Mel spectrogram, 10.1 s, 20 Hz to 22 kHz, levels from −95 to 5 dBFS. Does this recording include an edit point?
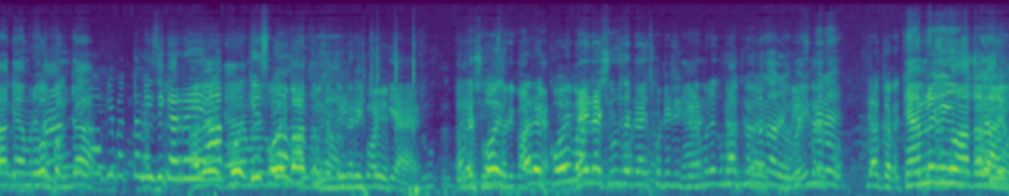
no; 0 cuts

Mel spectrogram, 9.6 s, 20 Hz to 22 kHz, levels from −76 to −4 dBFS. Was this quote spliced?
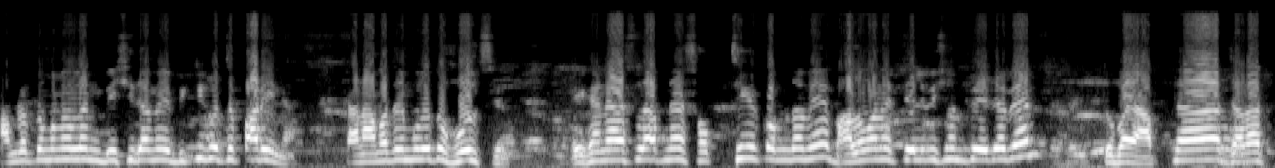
no; 0 cuts

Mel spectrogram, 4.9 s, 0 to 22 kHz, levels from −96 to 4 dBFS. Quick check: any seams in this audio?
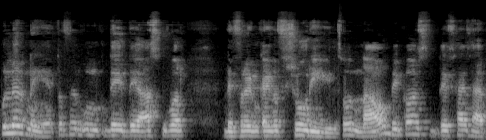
yes; 1 cut; at 3.3 s

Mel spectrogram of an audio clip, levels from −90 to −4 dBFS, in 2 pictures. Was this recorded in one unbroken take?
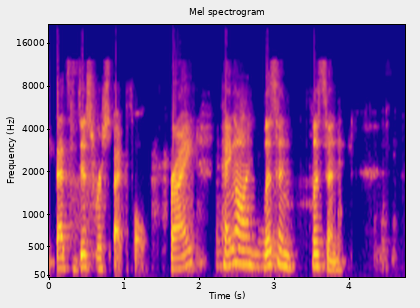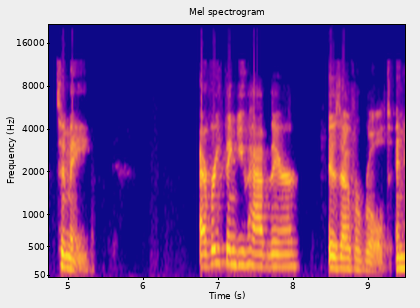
yes; 0 cuts

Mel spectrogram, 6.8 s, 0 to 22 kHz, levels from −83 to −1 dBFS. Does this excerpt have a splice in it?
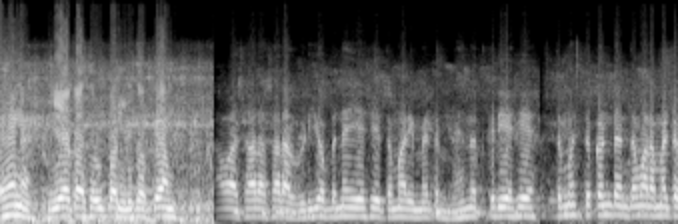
yes; 2 cuts; at 2.2 s, 5.5 s

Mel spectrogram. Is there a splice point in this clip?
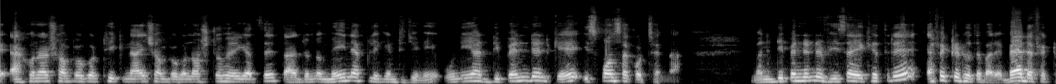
no; 0 cuts

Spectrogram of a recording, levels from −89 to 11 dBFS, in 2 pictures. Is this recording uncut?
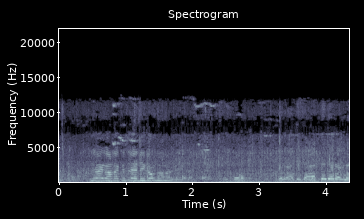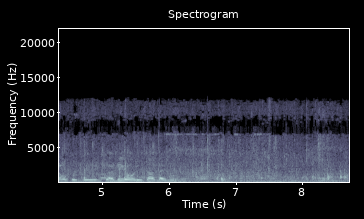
yes; 0 cuts

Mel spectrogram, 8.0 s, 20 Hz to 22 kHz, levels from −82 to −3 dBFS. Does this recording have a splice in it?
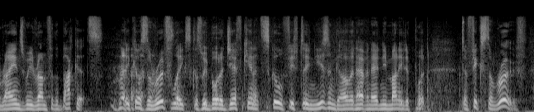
no; 0 cuts

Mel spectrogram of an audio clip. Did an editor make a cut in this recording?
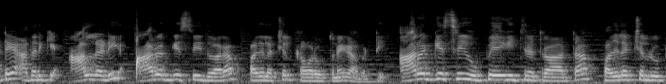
no; 0 cuts

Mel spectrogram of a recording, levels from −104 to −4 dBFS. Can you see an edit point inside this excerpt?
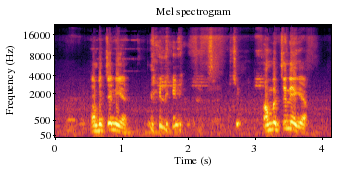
no; 0 cuts

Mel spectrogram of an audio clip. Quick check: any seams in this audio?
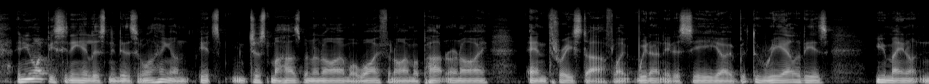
yes; 1 cut; at 1.9 s

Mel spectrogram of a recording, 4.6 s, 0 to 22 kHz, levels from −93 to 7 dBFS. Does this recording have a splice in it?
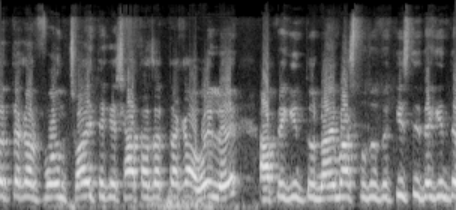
no; 0 cuts

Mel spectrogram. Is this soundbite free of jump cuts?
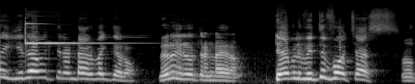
yes; 0 cuts

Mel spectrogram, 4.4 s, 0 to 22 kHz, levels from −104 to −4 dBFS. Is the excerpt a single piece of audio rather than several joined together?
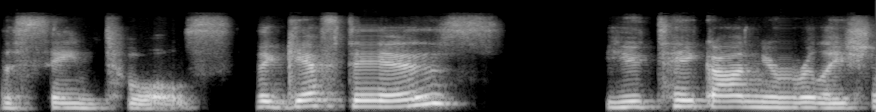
no; 1 cut; at 1.3 s

